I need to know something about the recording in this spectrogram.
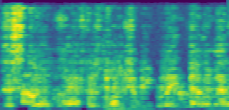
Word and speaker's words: DSTLD: DSTLD, pronounced distilled, offers luxury grade denim at affordable price jeans that would normally cost you hundreds, dog.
